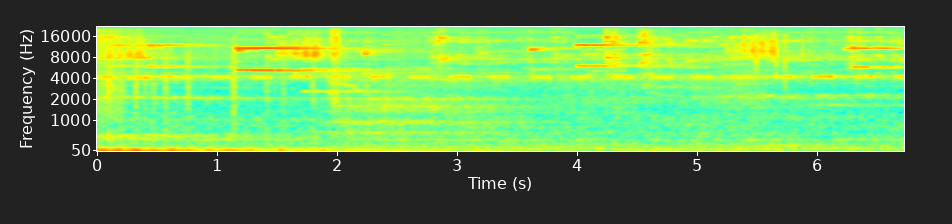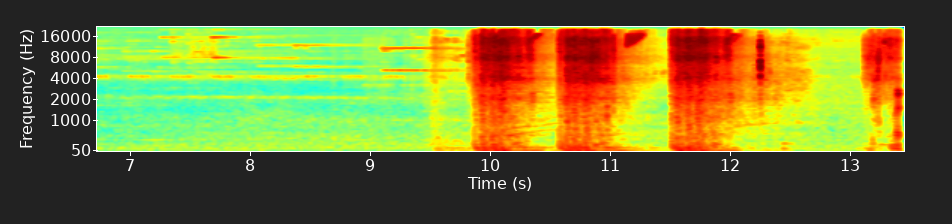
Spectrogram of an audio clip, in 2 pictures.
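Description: Gunfire in the video game Remnant: From The Ashes, on NG+ Nightmare: a low, quiet ambient bed, then several loud, close bursts of rapid shots in quick succession near the end.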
